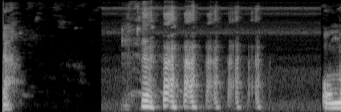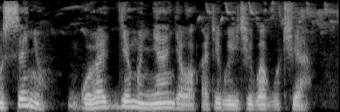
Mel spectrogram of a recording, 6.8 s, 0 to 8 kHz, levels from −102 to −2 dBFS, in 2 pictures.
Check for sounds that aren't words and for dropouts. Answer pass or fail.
fail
